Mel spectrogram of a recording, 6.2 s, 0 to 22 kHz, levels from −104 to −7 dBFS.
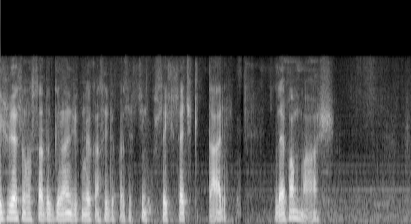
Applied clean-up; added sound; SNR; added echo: neural separator model SepFormer DNS4.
